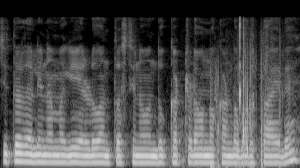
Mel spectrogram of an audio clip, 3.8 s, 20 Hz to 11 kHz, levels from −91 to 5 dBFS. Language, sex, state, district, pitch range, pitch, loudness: Kannada, male, Karnataka, Bidar, 135-140 Hz, 135 Hz, -17 LUFS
